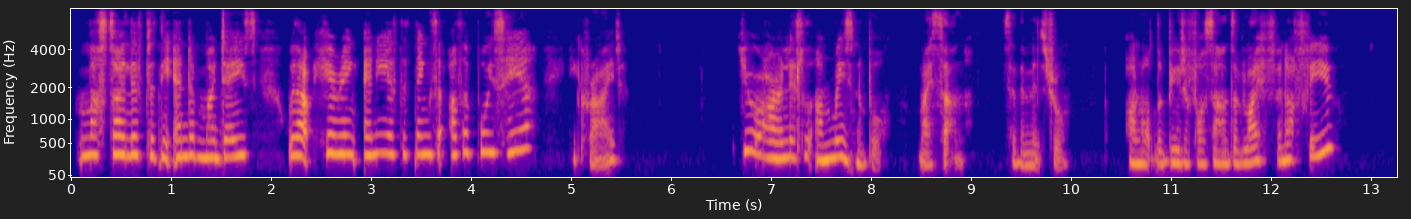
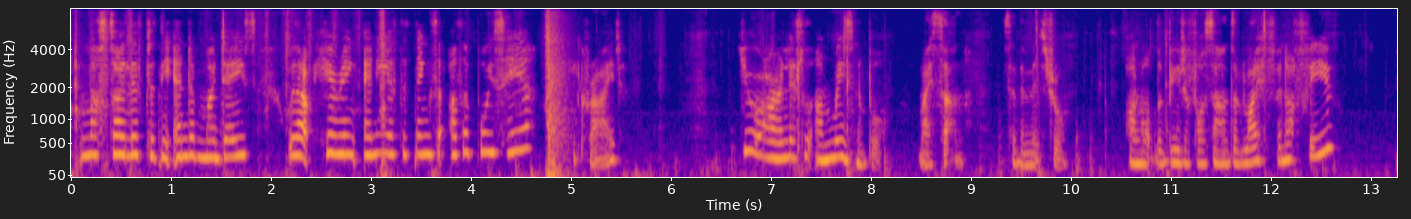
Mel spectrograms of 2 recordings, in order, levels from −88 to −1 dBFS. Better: first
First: none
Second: background sound (Domestic sounds, home sounds); 13 dB below the speech

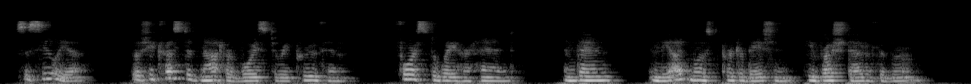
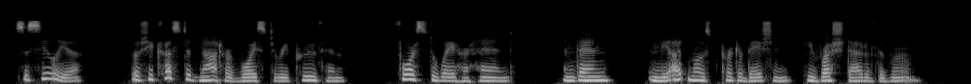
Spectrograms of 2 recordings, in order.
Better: second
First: room echo; dies away in 0.3 s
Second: none

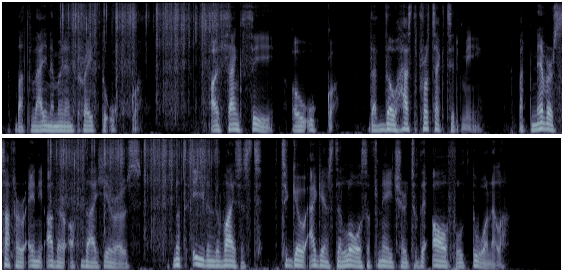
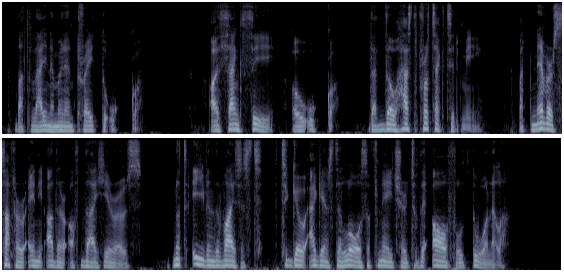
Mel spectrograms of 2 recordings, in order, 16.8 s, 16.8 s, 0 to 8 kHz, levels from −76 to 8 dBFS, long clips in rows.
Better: second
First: background sound (Walk, footsteps); 10 dB below the speech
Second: none

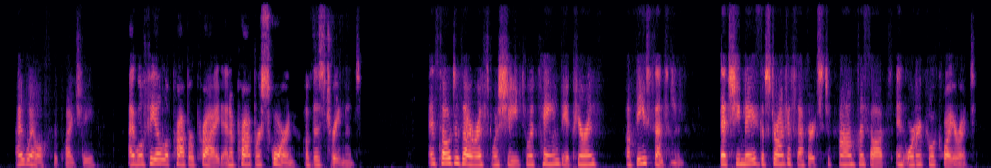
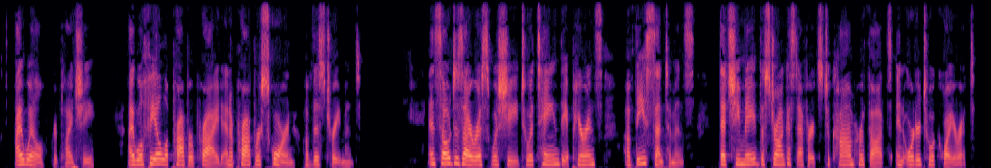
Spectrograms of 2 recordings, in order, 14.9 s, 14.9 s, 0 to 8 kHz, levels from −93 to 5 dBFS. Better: second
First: noise reduction (neural mask model DeepFilterNet 3)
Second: none

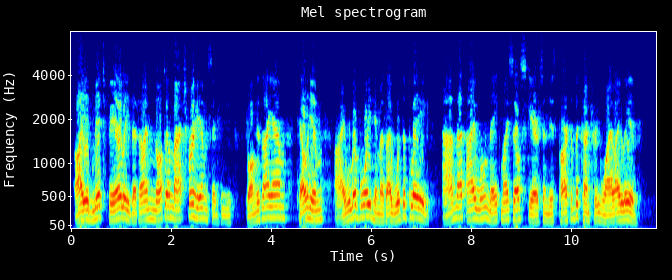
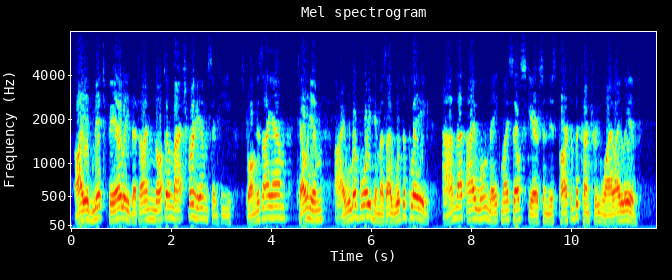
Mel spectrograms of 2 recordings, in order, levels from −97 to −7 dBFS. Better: second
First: noise reduction (neural mask model Resemble Enhance denoiser)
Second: none

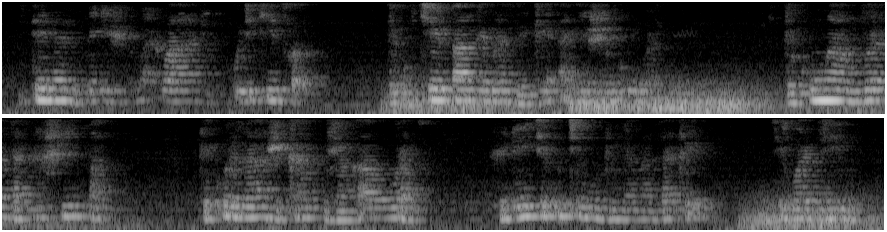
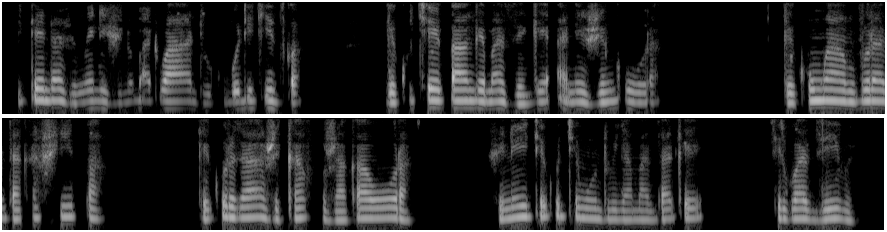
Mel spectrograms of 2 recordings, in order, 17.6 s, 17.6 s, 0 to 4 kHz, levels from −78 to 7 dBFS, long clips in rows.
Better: second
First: background sound (Thunder / Rain); 7 dB below the speech // room echo; dies away in 0.6 s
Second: none

